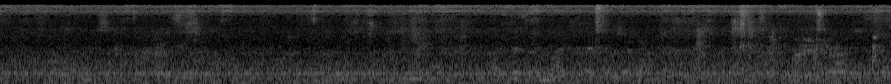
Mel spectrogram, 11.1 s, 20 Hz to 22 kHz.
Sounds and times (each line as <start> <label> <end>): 0.1 General background noise 11.1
